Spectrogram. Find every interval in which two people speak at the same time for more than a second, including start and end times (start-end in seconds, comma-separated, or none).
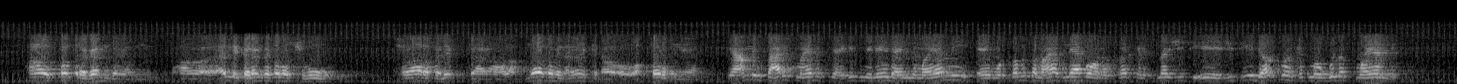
none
